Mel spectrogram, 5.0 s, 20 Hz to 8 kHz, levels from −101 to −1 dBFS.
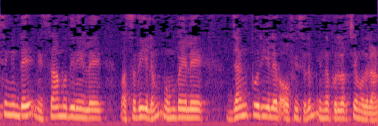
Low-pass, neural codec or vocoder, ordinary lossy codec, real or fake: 7.2 kHz; none; MP3, 24 kbps; real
